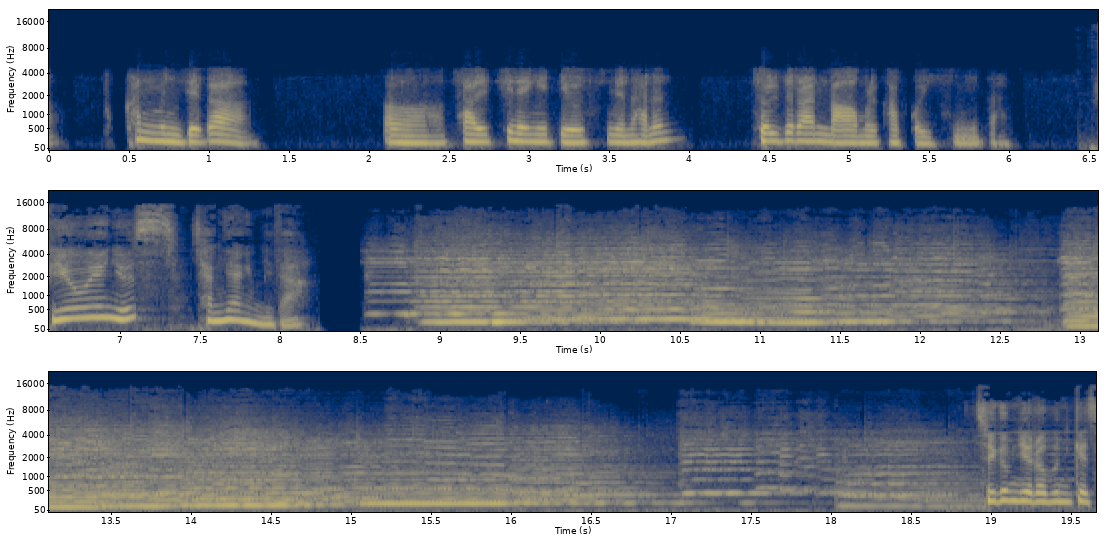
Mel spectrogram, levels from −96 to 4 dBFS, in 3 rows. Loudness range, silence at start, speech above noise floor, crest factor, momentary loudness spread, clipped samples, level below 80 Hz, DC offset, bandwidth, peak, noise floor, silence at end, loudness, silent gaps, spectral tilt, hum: 4 LU; 0 s; 52 dB; 18 dB; 12 LU; under 0.1%; -58 dBFS; under 0.1%; 15 kHz; -10 dBFS; -78 dBFS; 0 s; -28 LUFS; 8.29-8.33 s; -5.5 dB/octave; none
